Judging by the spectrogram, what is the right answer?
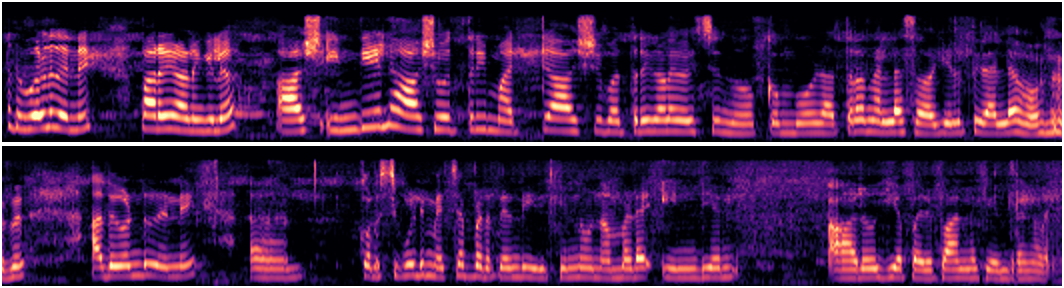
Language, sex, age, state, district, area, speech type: Malayalam, female, 18-30, Kerala, Kottayam, rural, spontaneous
